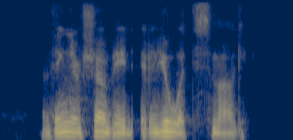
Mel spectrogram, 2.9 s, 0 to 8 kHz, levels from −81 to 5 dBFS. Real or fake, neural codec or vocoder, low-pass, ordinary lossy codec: fake; codec, 16 kHz, 1.1 kbps, Voila-Tokenizer; 7.2 kHz; AAC, 48 kbps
